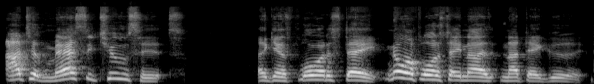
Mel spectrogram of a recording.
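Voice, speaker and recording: A man co-hosting a casual podcast, telling animated stories and trash-talking his friends in slangy banter. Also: sits high, unhurried. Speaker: podcast co-host.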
